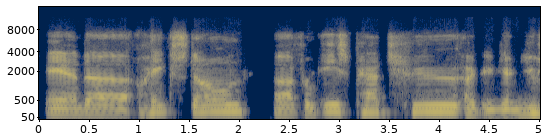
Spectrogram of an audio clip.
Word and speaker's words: Patchogue: Home Tonight is the band, and Hank Stone from East Patchogue.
